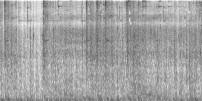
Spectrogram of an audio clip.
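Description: Pistol and shotgun gunfire in the first-person shooter Prodeus, a dense, fairly quiet stream of rapid shots and impacts layered over game sound with no pauses.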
